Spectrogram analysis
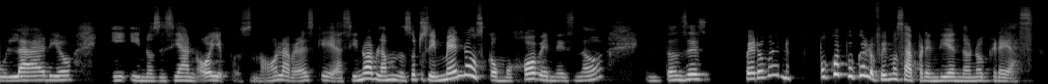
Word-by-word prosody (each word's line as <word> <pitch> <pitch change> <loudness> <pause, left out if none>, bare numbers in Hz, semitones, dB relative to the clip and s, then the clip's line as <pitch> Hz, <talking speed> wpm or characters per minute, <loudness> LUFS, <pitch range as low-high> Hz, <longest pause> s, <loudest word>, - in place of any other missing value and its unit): vocabulario, 195 +3 +2 0.4
y 185 0 -5
y 180 -3 -4
nos 165 -1 -4
decían: 175 +1 -3
"Oye, 190 +1 +1
pues 165 -6 -19
no, 160 +4 -6
la 205 -2 0
verdad, 160 +2 -3
es 190 +1 -10
que 195 -3 -4
así 145 +6 -5
no 255 +6 +5
hablamos 215 -5 +3
nosotros, 225 +5 -3
y 190 -2 +3
menos 315 - +4
como 170 -4 -2
jóvenes, 180 -6 +1
¿no?" 200 - -4 0.4
Entonces, 205 +7 0 0.3
pero 275 +4 +3
bueno, 415 -7 -2 0.3
poco 350 +8 +5
a 475 - -1
poco 400 0 +3
lo - - +5
fuimos 230 +2 +1
aprendiendo, 175 -1 +1
no 175 0 -4
creas. 170 -3 -6
190 Hz, 185 wpm, -23 LUFS, 175-235 Hz, 0.4 s, no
